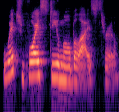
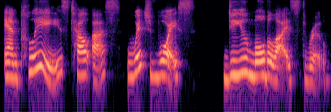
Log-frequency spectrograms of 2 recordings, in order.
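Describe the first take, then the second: First: Said in the usual way. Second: Each word drawn out slowly; slow, deliberate question. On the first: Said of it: "host repeats the question". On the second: Shown as a demonstration. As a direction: lay the question down word by word so it sinks in. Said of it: "host stresses the key question".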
